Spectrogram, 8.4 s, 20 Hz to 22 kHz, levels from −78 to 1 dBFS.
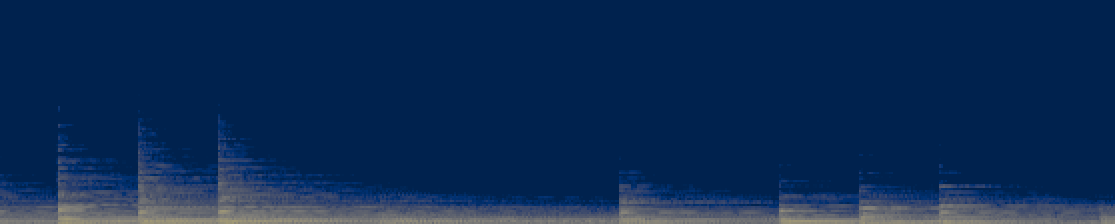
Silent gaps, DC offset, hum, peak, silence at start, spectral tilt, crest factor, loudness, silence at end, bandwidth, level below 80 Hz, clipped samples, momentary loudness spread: none; under 0.1%; none; -16 dBFS; 0 s; -7 dB/octave; 18 dB; -34 LUFS; 0 s; 10.5 kHz; -56 dBFS; under 0.1%; 11 LU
